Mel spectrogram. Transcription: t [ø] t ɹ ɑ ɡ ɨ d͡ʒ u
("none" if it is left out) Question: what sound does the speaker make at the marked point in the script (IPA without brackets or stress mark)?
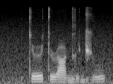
ø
